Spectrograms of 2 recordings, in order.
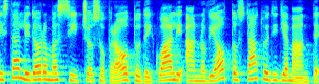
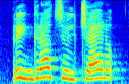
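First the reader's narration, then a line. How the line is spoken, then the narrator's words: Exclaiming. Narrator (Italian): esclamò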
